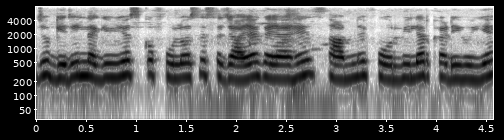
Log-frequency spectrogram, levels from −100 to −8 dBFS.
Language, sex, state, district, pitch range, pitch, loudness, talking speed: Hindi, female, Chhattisgarh, Bilaspur, 235-265 Hz, 245 Hz, -15 LUFS, 235 wpm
